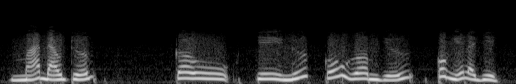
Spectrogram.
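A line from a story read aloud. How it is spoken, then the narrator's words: Loud speech. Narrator (Vietnamese): lớn tiếng nói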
